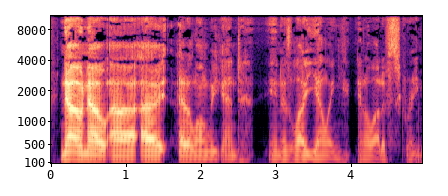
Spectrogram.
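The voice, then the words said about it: Hoarse, rough voice. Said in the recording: “are you a little bit hoarse? Are there ants in your throat?”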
